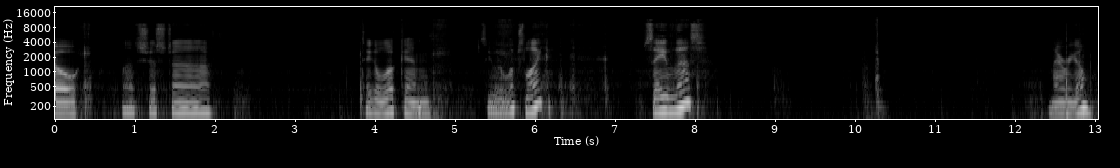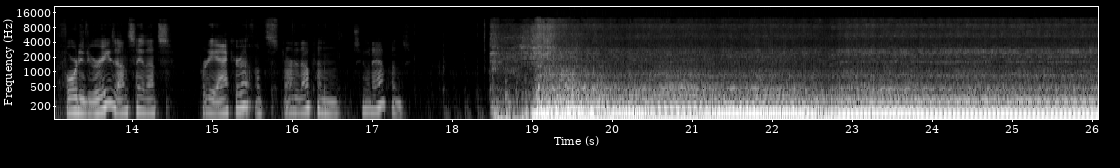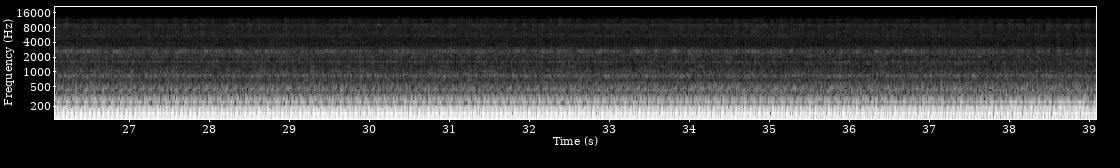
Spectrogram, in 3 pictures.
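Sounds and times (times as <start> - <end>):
car engine starting and idling: 18.4 - 39.0.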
